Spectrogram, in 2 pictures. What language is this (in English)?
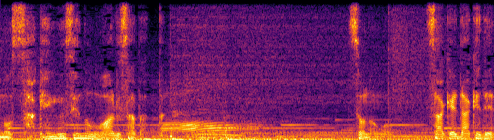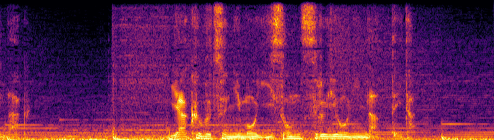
Japanese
